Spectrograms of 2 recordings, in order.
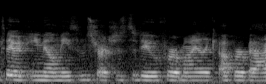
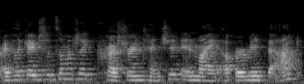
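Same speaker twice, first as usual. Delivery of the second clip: usual speaking voice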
